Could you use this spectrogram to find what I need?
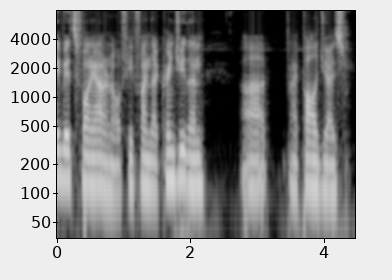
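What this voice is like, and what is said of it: Usual voice. Nothing is said of it.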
